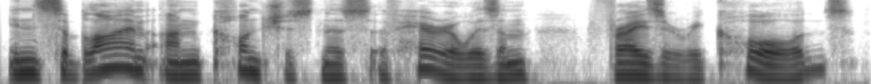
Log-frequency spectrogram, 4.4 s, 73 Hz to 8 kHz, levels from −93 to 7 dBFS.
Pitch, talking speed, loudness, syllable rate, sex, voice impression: 125 Hz, 95 wpm, -20 LUFS, 3.9 syllables/s, male, masculine, adult-like, sincere, calm, slightly sweet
